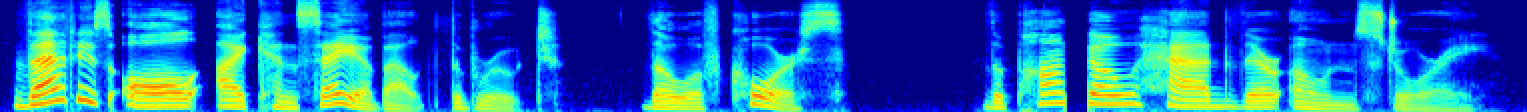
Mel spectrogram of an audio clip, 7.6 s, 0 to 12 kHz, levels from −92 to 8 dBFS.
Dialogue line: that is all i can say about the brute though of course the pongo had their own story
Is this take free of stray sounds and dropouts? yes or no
no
